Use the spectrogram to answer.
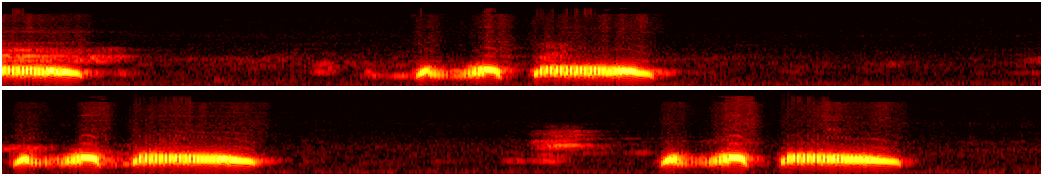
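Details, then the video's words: Loud, clear spotted dove coo played to rouse decoy doves. Three repeated phrases of two quick notes and a drawn-out burred coo, about two seconds apart. Faint higher notes from another bird sound between phrases, with little background noise. "tiếng cu gáy kích bổi mỗi ngày giọng to rõ ít tạp âm"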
